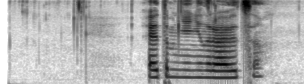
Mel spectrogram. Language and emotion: Russian, neutral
